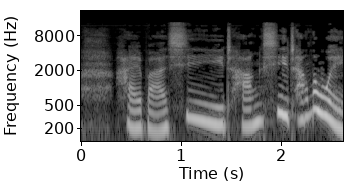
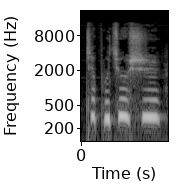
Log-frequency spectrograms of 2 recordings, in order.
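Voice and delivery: little mouse voice; 10 semitones higher than usual. Acted. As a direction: muse happily in a tiny voice. Mouse thinks proudly.

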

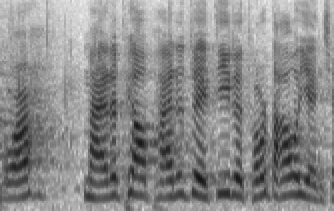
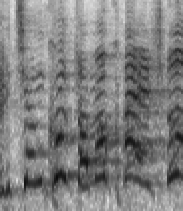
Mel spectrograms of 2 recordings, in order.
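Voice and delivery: wife voice; 9 semitones higher than usual. Acted. Wife urging retreat.

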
